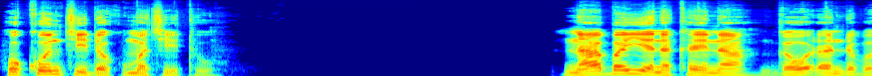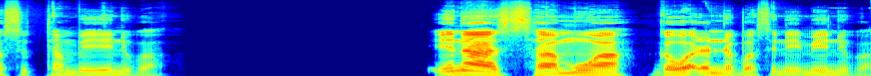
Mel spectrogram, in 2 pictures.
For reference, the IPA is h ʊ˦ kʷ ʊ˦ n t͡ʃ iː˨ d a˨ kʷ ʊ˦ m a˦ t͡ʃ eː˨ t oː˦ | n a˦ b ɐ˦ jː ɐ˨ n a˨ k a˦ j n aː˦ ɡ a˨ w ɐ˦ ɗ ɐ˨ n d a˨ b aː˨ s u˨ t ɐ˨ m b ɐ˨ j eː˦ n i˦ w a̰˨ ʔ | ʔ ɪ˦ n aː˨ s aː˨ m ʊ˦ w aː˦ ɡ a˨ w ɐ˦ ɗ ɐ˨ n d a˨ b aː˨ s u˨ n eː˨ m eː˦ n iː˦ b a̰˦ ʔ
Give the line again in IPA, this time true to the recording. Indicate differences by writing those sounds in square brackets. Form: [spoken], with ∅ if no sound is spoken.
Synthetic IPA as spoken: h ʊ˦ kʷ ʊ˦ n t͡ʃ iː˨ d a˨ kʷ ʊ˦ m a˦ t͡ʃ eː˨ t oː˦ | n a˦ b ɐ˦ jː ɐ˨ n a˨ k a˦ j n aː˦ ɡ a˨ w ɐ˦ ɗ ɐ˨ n d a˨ b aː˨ s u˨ t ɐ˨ m b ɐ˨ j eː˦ n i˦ [b] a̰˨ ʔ | ʔ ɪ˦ n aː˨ s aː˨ m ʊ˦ w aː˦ ɡ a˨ w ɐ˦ ɗ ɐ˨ n d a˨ b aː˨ s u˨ n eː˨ m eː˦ n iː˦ b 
